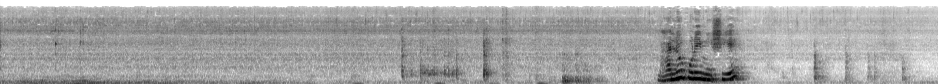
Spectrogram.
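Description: Onion and ginger-garlic paste frying in hot oil in a nonstick pan, a steady sizzle as the fresh paste goes in. The sizzle falls away about eleven seconds in, leaving faint clicks of a silicone spatula stirring in the pan.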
